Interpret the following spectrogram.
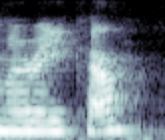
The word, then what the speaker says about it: Mareika: So I previously stitched a kit from Mareika. By the way, this is how you pronounce it, because it's actually a Polish company, so you can trust me on that because I'm Polish.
